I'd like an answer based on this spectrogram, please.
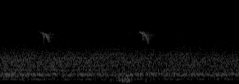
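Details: Swarm of honey bees in a tree, while a beekeeper collects them into a basket; continuous thick buzzing hum, with two short high whines of single bees flying past.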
